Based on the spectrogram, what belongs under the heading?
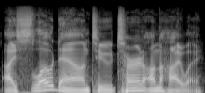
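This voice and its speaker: A podcast co-host in his mid-twenties, with a slightly low, clean voice, speaks slowly and casually. His retelling rambles loosely and is full of swearing, yet it comes across as animated and lively.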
